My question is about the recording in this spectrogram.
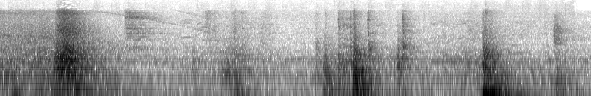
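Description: Hyundai hatchback's driver door opened about a second in, a few light knocks and rustles, then the door shut with a solid thump about six seconds in.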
